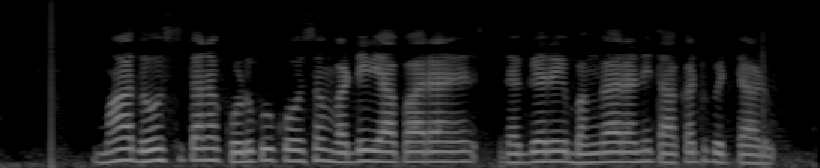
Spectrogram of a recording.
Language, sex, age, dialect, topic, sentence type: Telugu, male, 18-24, Telangana, banking, statement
